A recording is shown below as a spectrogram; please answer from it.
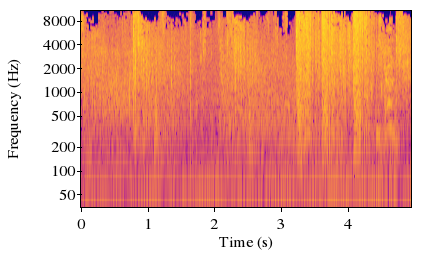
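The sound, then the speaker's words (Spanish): Gunfire in a firefight from a war film soundtrack: dense, loud, continuous volleys of rapid shots and sharp bangs overlapping without pause for the whole five seconds. “En medio del tiroteo, Micael continuó disparando mientras Klaus se lleva las arrastras para intentar ponerlo a cubierto.”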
